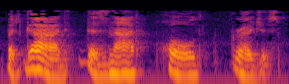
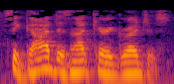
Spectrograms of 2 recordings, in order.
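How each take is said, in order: First: "God does not hold grudges" slow, each word weighed; slow it right down on "not hold grudges"; stressed restatement. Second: Said in the usual way. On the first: Shown as a demonstration.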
